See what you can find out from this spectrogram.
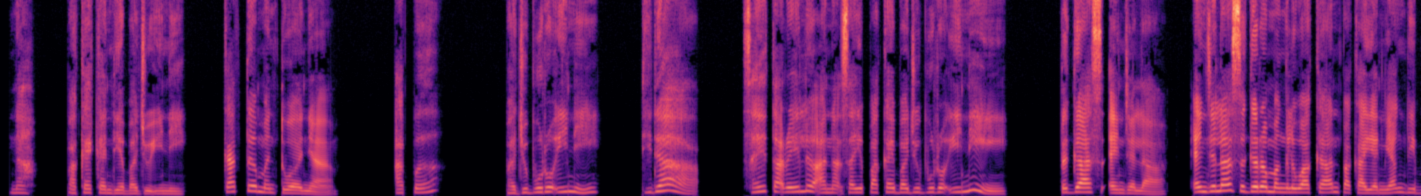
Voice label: Audiobook sample; Tagalog (Filipino)

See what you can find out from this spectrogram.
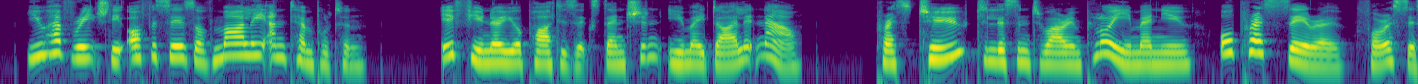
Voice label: Telephone

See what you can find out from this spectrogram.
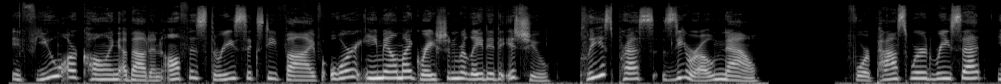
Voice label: Phone Service Voice Sample

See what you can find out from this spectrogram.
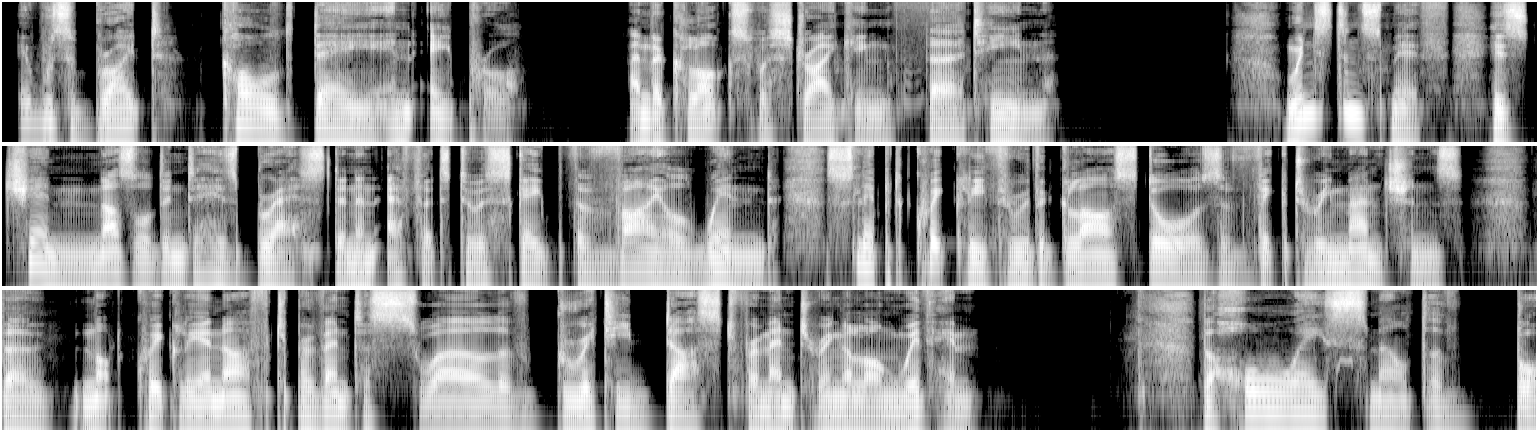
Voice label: Narrative

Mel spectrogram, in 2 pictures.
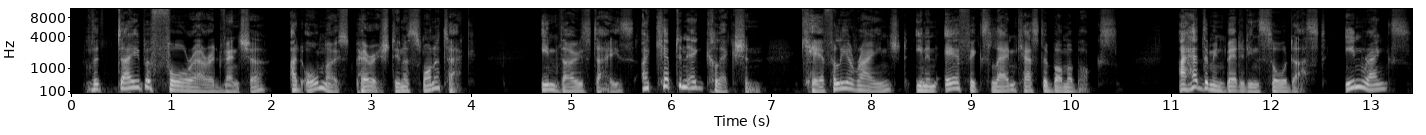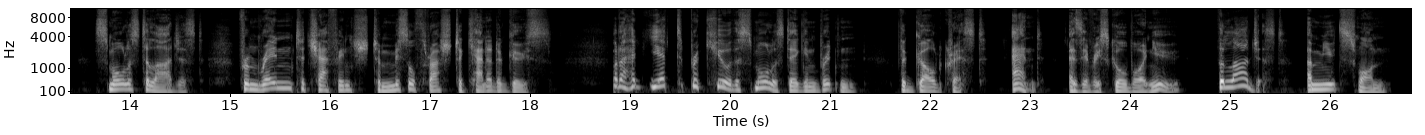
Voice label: AUDIOBOOK MOUNTAIN PATH

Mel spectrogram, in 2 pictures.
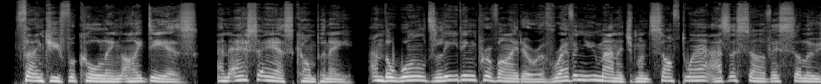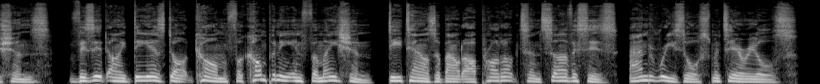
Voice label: IVR Bold

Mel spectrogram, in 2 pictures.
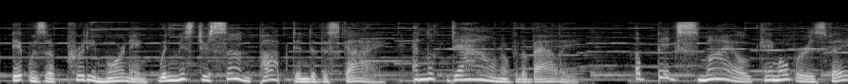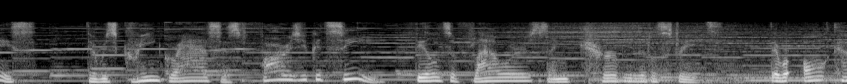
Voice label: Childrens Book

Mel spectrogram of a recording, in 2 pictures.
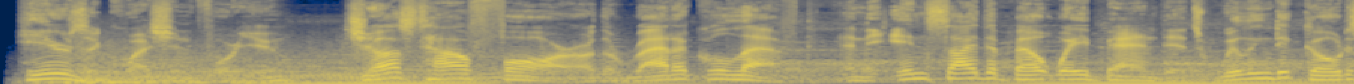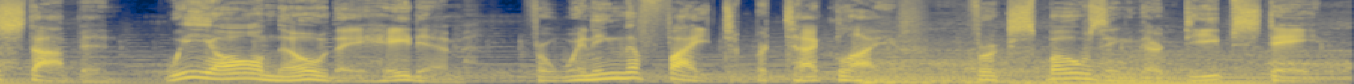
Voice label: POLITICAL AD

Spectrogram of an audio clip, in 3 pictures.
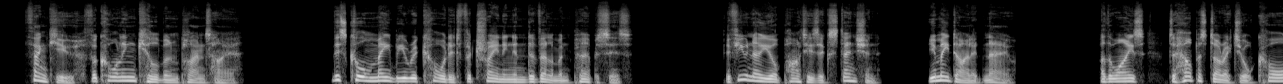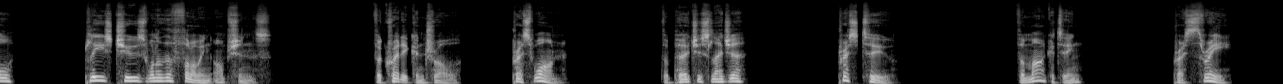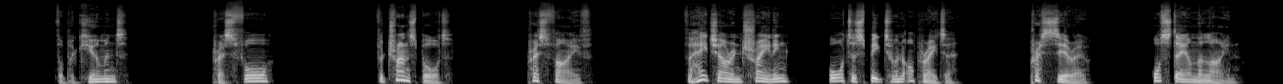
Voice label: IVR Telephony

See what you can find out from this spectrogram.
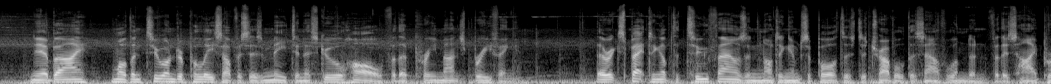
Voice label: Football Documentary

